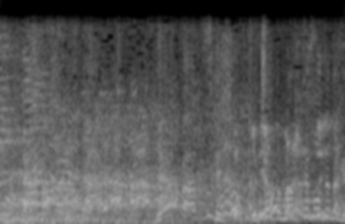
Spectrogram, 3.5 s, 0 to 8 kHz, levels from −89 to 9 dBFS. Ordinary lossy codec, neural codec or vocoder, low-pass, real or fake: none; none; 7.2 kHz; real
